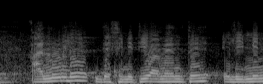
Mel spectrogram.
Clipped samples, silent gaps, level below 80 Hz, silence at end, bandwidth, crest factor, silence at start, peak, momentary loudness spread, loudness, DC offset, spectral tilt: under 0.1%; none; -54 dBFS; 0 s; 8.4 kHz; 10 dB; 0 s; -20 dBFS; 4 LU; -29 LUFS; under 0.1%; -7.5 dB/octave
